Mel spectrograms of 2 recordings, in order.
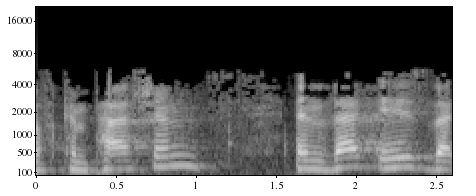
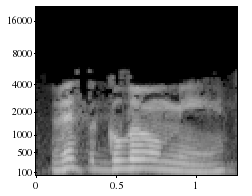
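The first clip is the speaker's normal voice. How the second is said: ordinary talk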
